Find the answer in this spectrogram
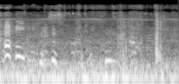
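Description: A toddler squealing and laughing. A loud burst of high, wavering cries comes right at the start, followed by a few shorter, softer sounds.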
